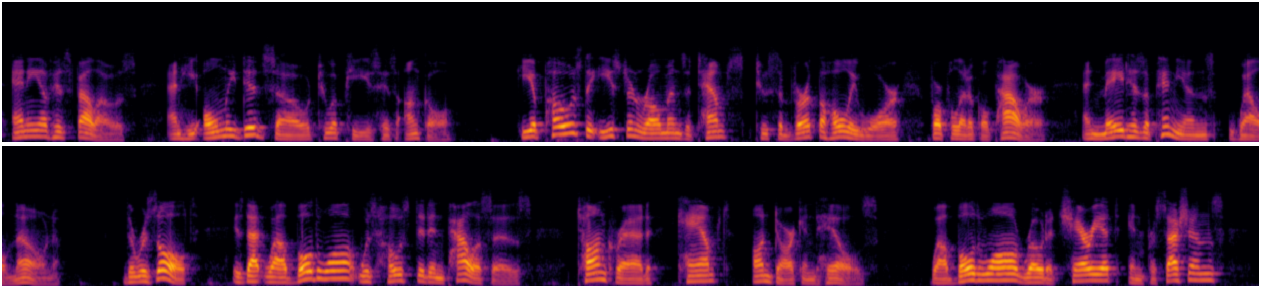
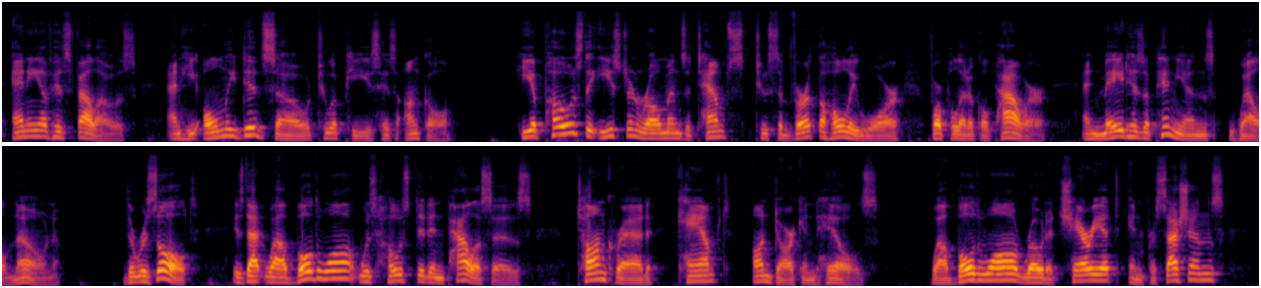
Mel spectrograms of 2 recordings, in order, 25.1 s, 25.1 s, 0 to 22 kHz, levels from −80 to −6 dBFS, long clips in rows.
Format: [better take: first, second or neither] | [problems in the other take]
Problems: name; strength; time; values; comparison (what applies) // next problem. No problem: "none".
second | muffled; very; fading above 3 kHz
